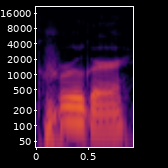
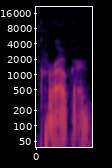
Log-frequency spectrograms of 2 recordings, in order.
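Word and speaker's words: Kroeger: him talking about it his name is Krueger not Kroger but anyways moving on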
